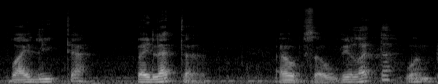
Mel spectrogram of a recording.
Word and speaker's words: Violeta: me forever am i pronouncing your name correct why lita i hope so violeta one piece of yeah b-i-o-l e-t-a violetta that's a beautiful name i love it all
